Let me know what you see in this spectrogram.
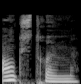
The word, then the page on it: angström: francais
